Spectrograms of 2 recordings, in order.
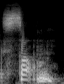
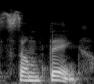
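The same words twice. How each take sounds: First: The word is shortened, with its ending clipped. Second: The word is said fully, with every sound. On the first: The speaker calls it wrong. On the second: The speaker calls it right.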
